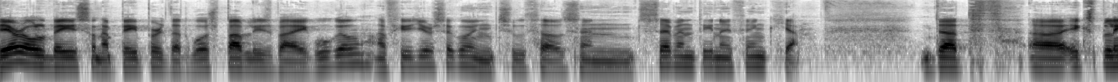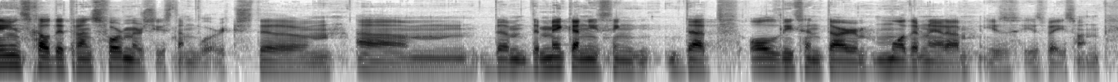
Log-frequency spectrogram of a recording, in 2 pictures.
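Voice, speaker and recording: A man with a Spanish accent talks with big swings in loudness. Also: medium pitch for a man, ordinary pitch variation, moderate pace. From Spain. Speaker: conference speaker, software developer. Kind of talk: conference talk. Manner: many filler words and hesitations.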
